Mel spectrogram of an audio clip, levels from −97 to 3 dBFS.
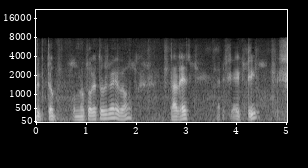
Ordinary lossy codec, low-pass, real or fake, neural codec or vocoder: none; none; fake; codec, 16 kHz, 0.8 kbps, ZipCodec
